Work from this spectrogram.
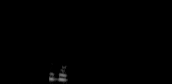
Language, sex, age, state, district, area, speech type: Santali, female, 30-45, Jharkhand, Pakur, rural, conversation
